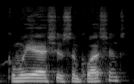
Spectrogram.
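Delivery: ordinary talk, nothing marked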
